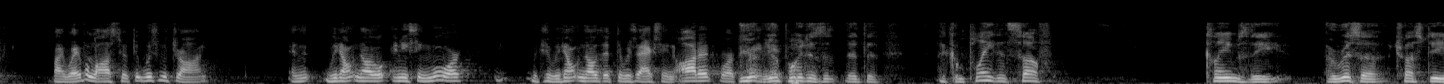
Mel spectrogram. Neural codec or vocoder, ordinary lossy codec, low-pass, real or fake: vocoder, 22.05 kHz, 80 mel bands, Vocos; Opus, 24 kbps; 7.2 kHz; fake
